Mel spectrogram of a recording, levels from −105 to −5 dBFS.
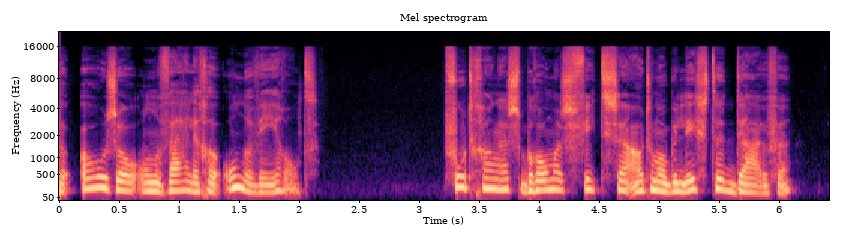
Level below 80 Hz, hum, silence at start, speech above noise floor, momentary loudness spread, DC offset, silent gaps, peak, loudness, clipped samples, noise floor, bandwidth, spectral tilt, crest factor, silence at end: -62 dBFS; none; 0 s; 59 dB; 10 LU; under 0.1%; none; -2 dBFS; -18 LUFS; under 0.1%; -77 dBFS; 16 kHz; -5.5 dB/octave; 18 dB; 0.35 s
